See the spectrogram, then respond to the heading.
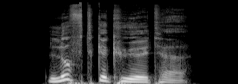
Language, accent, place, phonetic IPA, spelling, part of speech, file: German, Germany, Berlin, [ˈlʊftɡəˌkyːltə], luftgekühlte, adjective, De-luftgekühlte.ogg
- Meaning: inflection of luftgekühlt: 1. strong/mixed nominative/accusative feminine singular 2. strong nominative/accusative plural 3. weak nominative all-gender singular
